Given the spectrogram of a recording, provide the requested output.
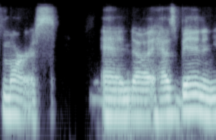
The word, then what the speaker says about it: Maurice: name ah well uh it's spelled of course Maurice but it's pronounced Morris okay you're not I'm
